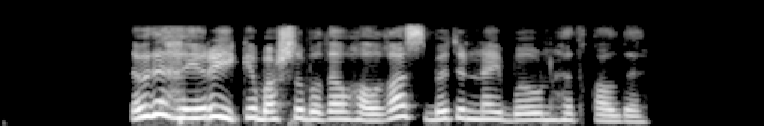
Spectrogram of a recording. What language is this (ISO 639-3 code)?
bak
